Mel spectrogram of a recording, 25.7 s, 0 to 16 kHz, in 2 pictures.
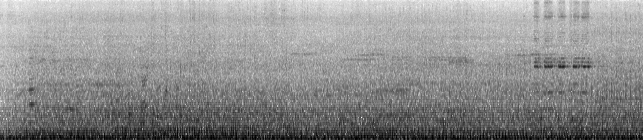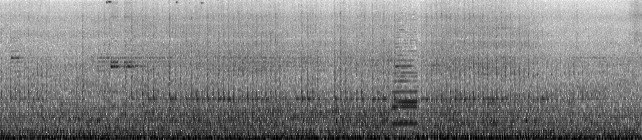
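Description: A Bajaj Pulsar N250 motorcycle engine runs steadily for the whole stretch, a constant close engine drone mixed with road and traffic noise, with someone talking over it.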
